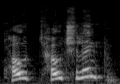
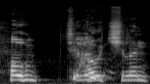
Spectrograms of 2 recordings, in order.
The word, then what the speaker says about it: Hoechlin: It actually says ho. Yeah, exactly. Hoechlin, yeah. Hoechlin, I don't know. Tyler Hoechlin.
